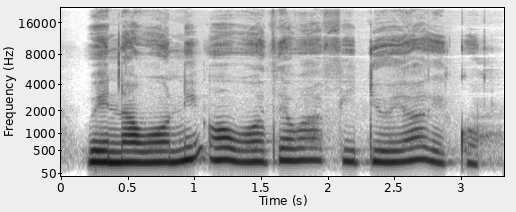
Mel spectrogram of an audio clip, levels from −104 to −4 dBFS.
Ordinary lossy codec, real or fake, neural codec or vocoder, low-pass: none; real; none; none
